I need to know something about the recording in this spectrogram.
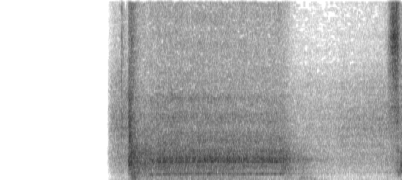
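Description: Race car engine running at steady high revs. It starts suddenly about a second in, holds for about a second and a half, then falls away to a lower rumble. A short click comes just before the end.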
